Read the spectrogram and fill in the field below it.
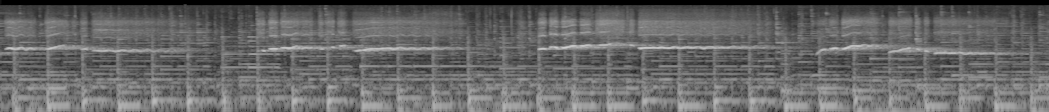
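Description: A clear, high whistled melody with short sliding phrases rides over a full country band: steady strummed guitars, bass and drums keeping an even, loping beat. No one sings.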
